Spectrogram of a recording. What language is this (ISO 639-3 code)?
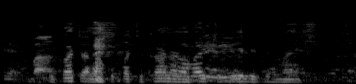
swa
